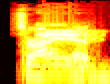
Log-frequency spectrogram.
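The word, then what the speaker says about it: Srok: How do you pronounce it? Srock.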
